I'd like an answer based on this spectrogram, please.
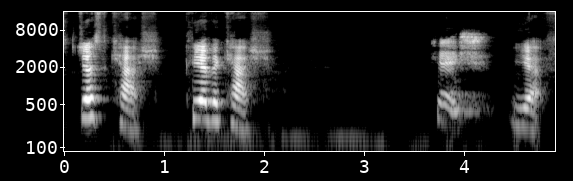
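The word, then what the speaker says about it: cache: Some people, yeah, that's how they pronounce clear the keshi or something. We don't say like that. No, it's not even keshi. It's cash. It's just cash.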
